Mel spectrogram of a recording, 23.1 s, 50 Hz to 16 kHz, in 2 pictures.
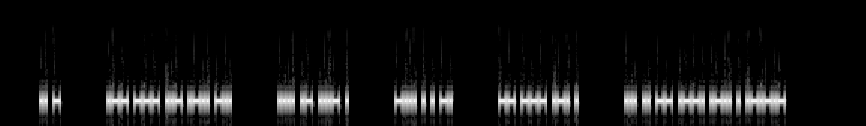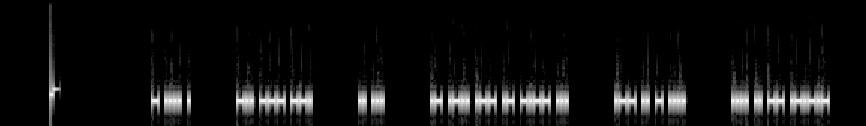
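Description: Fast Morse code at about 40 words per minute sending sentences built from the top 400 words with triple word spacing: a single steady mid-pitched tone keyed in quick dots and dashes, grouped into words with short silent gaps, plus one sharp click partway through.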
